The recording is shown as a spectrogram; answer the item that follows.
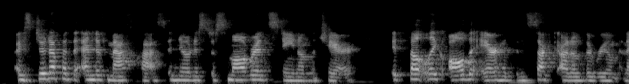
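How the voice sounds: With a quiet background, the clip has a natural reading voice and ordinary pitch variation.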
